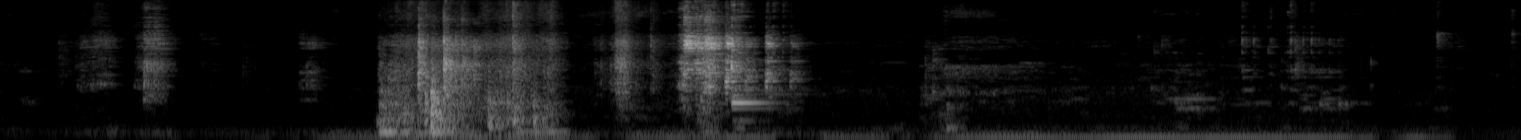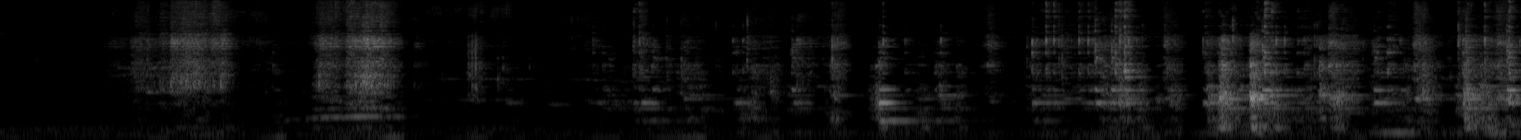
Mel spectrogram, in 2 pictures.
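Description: Hand tightening the tank-to-bowl bolt under a ceramic toilet tank: scattered clinks and scrapes of porcelain and plastic fittings, with two louder knocks about two and three and a half seconds in.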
